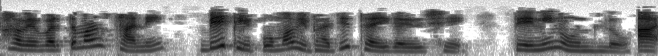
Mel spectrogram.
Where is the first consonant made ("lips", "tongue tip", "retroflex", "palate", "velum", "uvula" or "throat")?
throat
